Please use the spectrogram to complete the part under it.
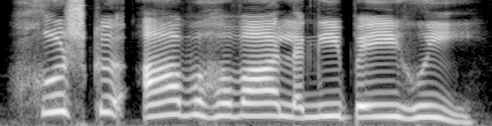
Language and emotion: Sindhi, neutral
